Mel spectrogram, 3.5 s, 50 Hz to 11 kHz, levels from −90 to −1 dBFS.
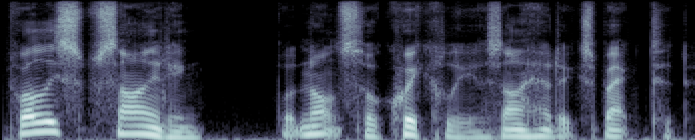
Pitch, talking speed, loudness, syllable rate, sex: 120 Hz, 205 wpm, -20 LUFS, 5.5 syllables/s, male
